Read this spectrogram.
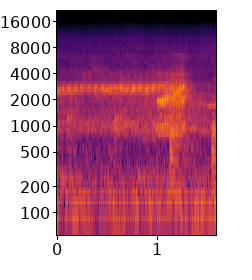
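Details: Frogs calling in a flooded backyard just after rain, said to be mating; a steady high droning chorus that swells into a louder, brighter burst around the middle before settling again.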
